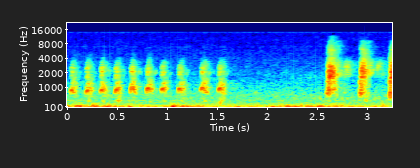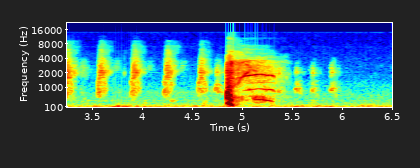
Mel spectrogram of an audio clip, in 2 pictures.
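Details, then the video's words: During nearly ten minutes of yelling at a person, a male squirrel gives a fast run of soft chucks, then a slower series of louder harsh barks, broken by one abrupt, loud, sweeping squeal. "Getting yelled at by a squirrel"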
